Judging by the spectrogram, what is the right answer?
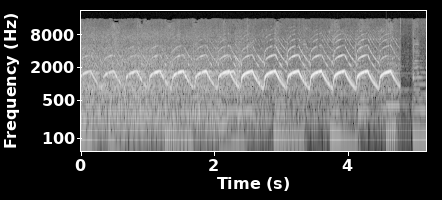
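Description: Ambulance electronic siren on fast yelp, rapid falling sweeps repeating about three times a second, with a low rumble underneath; it cuts off just before the end.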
